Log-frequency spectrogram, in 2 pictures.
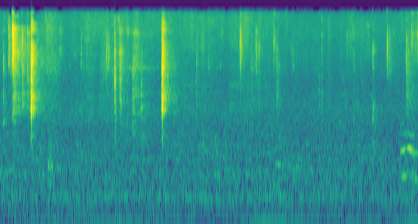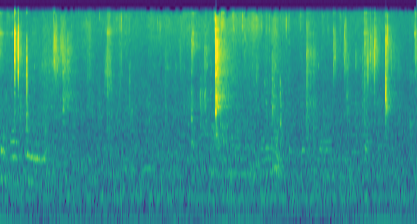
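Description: Wooden carrom pieces clack sharply as a striker is flicked across a board.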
